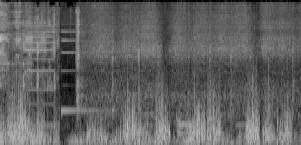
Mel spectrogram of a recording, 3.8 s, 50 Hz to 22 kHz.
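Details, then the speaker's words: VW Golf R Mk7 salvage car, first start attempt on jump: slow, uneven cranking about two and a half labored beats a second with weak, unequal compressions; low compression on cranking. "that doesn't sound good. Turns over though."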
